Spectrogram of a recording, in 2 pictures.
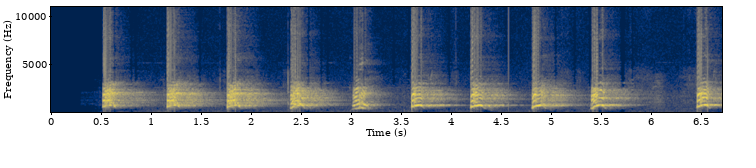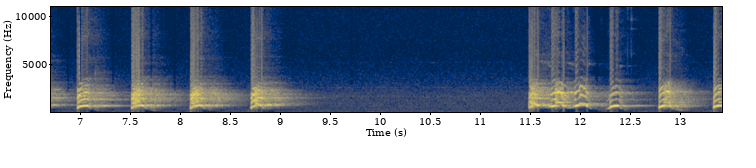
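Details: Covi, a coastal wolf, barking repeatedly to demand a toy from Peaches, a Wolamute: loud, sharp barks about every half second in a steady run of a dozen or so, a brief silence, then a fresh burst of barking.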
